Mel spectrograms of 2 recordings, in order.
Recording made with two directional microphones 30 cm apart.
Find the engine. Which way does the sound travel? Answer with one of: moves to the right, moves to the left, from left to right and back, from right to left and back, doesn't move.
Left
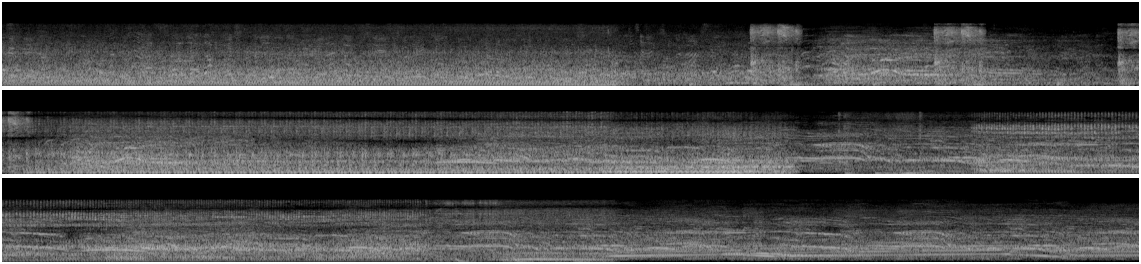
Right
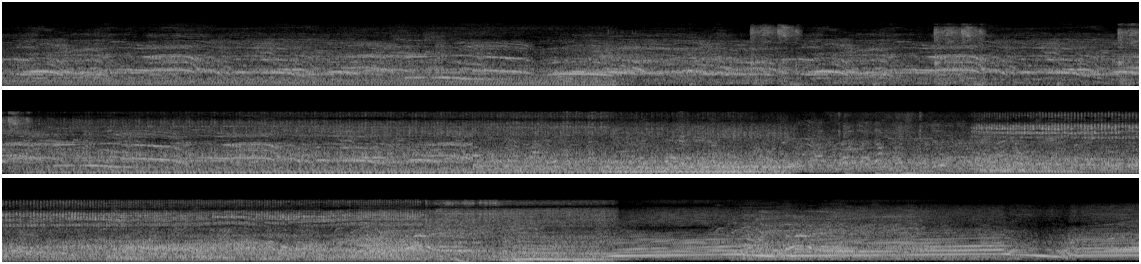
moves to the right.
